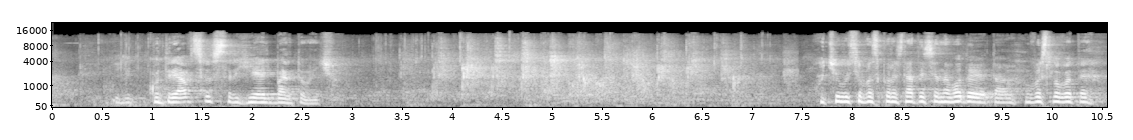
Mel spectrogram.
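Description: A man speaks into a microphone, heard over loudspeakers in a large echoing hall.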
